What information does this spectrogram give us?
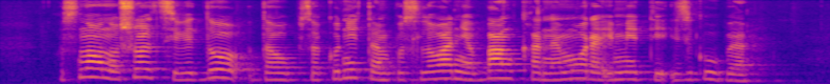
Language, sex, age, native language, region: Slovenian, female, 50-59, Slovenian, Carinthia region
